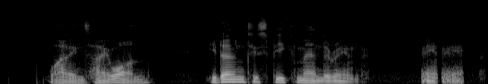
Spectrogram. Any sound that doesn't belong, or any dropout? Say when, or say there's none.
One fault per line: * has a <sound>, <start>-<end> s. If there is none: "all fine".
* has a laugh, 4.2-4.6 s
